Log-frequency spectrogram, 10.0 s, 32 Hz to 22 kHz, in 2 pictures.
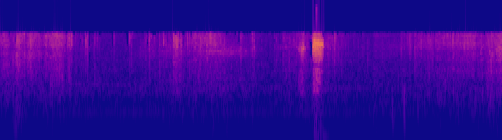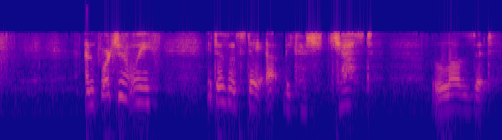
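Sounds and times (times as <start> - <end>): cat toy crackling and rustling: 0.0 - 6.6.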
